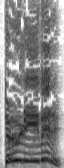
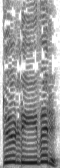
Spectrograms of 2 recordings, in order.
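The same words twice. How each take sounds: First: Higher, loud shriek; screamed accusation. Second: Put-on high, indignant child; accusing cry. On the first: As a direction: scream the accusation at full pitch. Boy repeats accusation louder. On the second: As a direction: fire the accusation at your brother. Boy accuses brother in quarrel. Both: A narrator's reading.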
